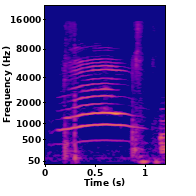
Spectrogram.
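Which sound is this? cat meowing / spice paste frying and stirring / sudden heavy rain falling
cat meowing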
